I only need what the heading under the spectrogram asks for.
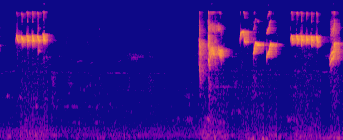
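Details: Konin, a small sunbird known for a varied voice, singing short high buzzy trills and sharp descending chips in quick clusters after a long silence; clean recording with no other sounds.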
